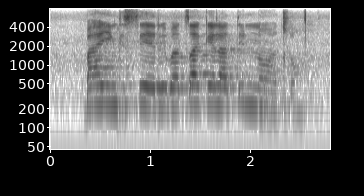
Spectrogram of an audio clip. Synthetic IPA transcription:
baiŋɡiseribat͡sʼakʼɛlatʼinɔːt͡ɬʼɔ

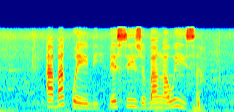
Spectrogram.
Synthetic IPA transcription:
aɓaɡ̥ʱweɓiɓesizwɛɓaŋɡʱawiːsa

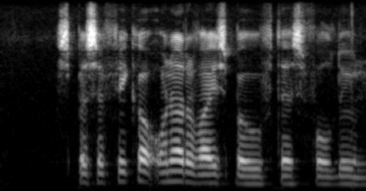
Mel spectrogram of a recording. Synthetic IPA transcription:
spəsəfikəʔɔnərvəjsbəɦuftəsfɔlˠdun

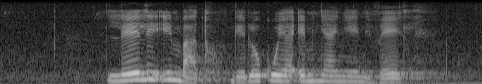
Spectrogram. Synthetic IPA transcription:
leliʔimbʱatʰɔ̥ŋʱɛlokʼujaʔem̩ɲaɲenivɛːlɛ

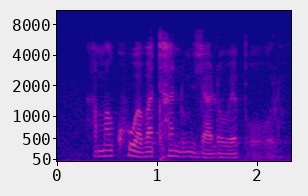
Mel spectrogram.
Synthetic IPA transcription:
amakʰuwaɓatʰandʱum̩ɮalɔwɛb̥ʱɔ̰ːlɔ

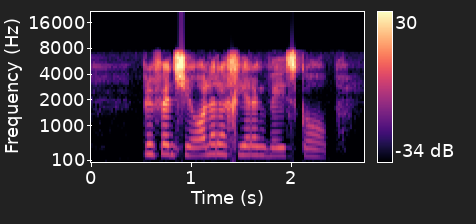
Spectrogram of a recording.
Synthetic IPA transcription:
prufənʃiɑːləɾəχiəɾəŋvɛskɑːp

